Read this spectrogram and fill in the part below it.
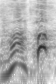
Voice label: "huh huh" male; ooh ahh; heh huh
